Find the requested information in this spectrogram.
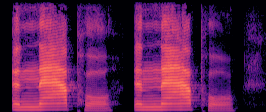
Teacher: The N is linked to the A in apple. So this essentially becomes one word. So the last sound of the first word becomes the first sound of the second word.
